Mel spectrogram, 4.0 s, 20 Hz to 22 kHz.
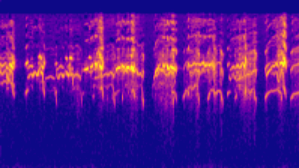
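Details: Nankeen kestrel in Victoria, Australia, December 2024, giving a run of sharp, squealing, downslurred notes in quick bursts, with a short pause near the middle and a shrill final note.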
